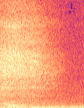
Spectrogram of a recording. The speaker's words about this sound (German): … schnauft tief durch die Nase ein.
